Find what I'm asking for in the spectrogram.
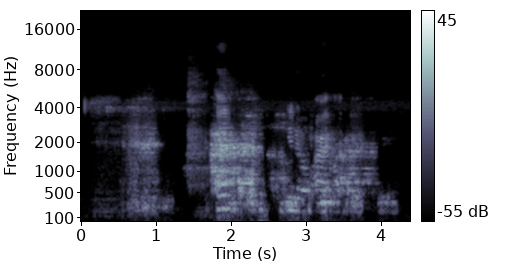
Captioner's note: static, echo sounds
